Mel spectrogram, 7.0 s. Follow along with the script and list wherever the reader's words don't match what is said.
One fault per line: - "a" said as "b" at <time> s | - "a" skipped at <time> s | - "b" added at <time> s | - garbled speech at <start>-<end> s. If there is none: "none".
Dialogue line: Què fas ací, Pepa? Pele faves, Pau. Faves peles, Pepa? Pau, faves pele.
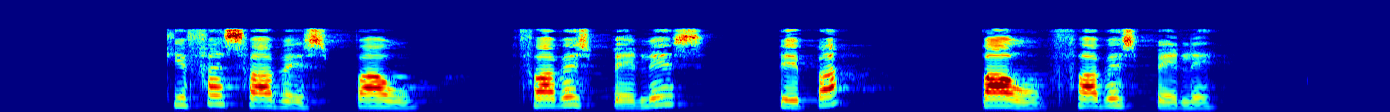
- "ací Pepa Pele" skipped at 1.2 s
